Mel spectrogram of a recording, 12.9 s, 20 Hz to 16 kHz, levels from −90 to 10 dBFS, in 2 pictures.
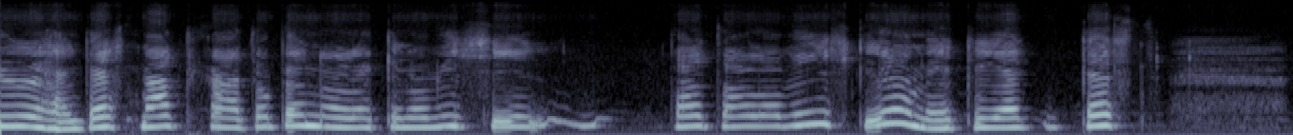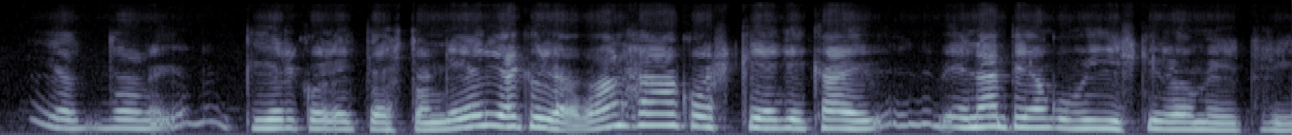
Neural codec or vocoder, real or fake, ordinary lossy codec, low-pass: none; real; none; 14.4 kHz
